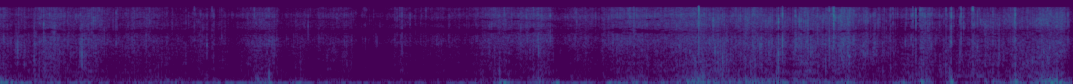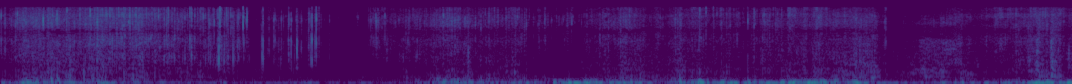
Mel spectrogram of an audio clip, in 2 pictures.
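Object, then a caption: Plastic sequin fabric. Green and black plastic sequin fabric is held and pinched in the hands, then scratched with long nails. The result is a continuous, fast crinkling and rustling with bright, scratchy textures over a low rumble, rising and falling in busy bursts without clear gaps.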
